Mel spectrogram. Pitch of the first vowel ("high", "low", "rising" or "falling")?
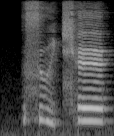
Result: falling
